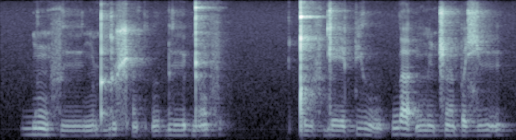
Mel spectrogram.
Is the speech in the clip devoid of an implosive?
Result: no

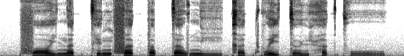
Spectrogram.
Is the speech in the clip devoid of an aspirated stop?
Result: no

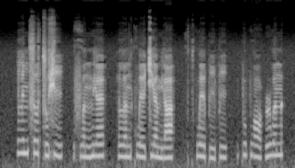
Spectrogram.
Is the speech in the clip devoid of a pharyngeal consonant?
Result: yes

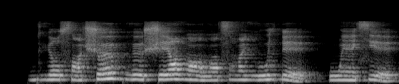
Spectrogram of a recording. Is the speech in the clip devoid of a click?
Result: yes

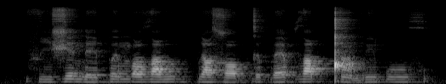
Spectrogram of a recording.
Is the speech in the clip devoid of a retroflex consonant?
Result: yes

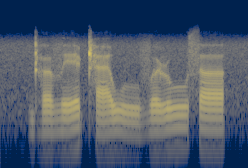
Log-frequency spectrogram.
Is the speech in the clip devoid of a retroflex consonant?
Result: no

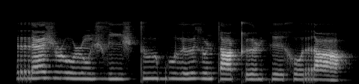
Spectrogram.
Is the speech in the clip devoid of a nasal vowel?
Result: no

